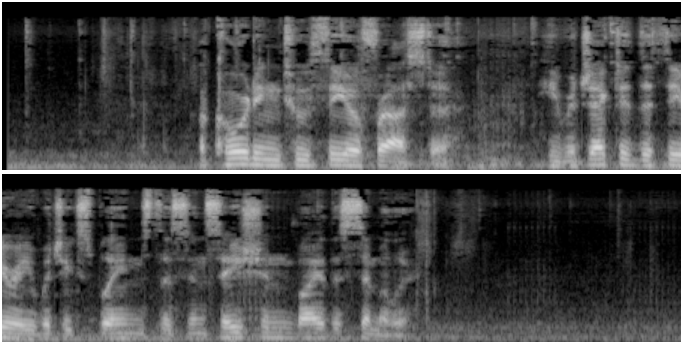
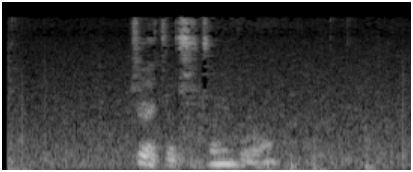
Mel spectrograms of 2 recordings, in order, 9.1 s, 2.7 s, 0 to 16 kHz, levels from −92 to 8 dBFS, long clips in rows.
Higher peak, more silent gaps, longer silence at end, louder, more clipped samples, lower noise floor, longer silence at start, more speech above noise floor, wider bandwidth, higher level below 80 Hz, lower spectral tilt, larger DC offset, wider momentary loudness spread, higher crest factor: first, 0 dBFS vs -10 dBFS; neither; first, 1.7 s vs 0 s; first, -15 LUFS vs -25 LUFS; neither; about the same, -48 dBFS vs -46 dBFS; about the same, 0.05 s vs 0.05 s; first, 31 dB vs 22 dB; about the same, 11.5 kHz vs 11.5 kHz; first, -42 dBFS vs -52 dBFS; second, -3 dB/octave vs -6 dB/octave; neither; second, 17 LU vs 23 LU; about the same, 18 dB vs 18 dB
